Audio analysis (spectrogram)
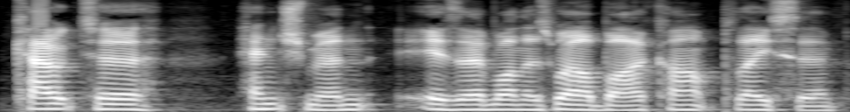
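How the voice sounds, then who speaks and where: A man's voice: medium pitch, level tone, measured pace, sharp tone, clean tone. A man co-hosting a podcast, talking casually about a film. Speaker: podcast co-host.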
